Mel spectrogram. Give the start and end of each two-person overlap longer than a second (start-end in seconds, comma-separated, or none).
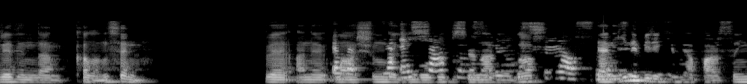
3.3-5.3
